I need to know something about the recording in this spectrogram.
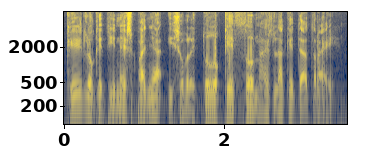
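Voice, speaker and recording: Deep, mellow male radio host. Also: very animated, a little fast. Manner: asks questions. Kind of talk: radio interview.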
